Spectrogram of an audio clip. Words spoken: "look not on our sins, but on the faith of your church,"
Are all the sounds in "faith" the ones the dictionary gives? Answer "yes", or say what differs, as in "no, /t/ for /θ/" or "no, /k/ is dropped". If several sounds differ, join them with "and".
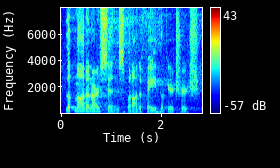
yes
